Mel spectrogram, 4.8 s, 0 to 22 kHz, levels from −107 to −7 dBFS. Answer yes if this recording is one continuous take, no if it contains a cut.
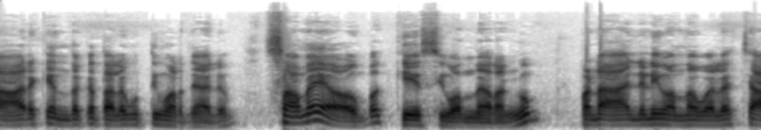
yes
